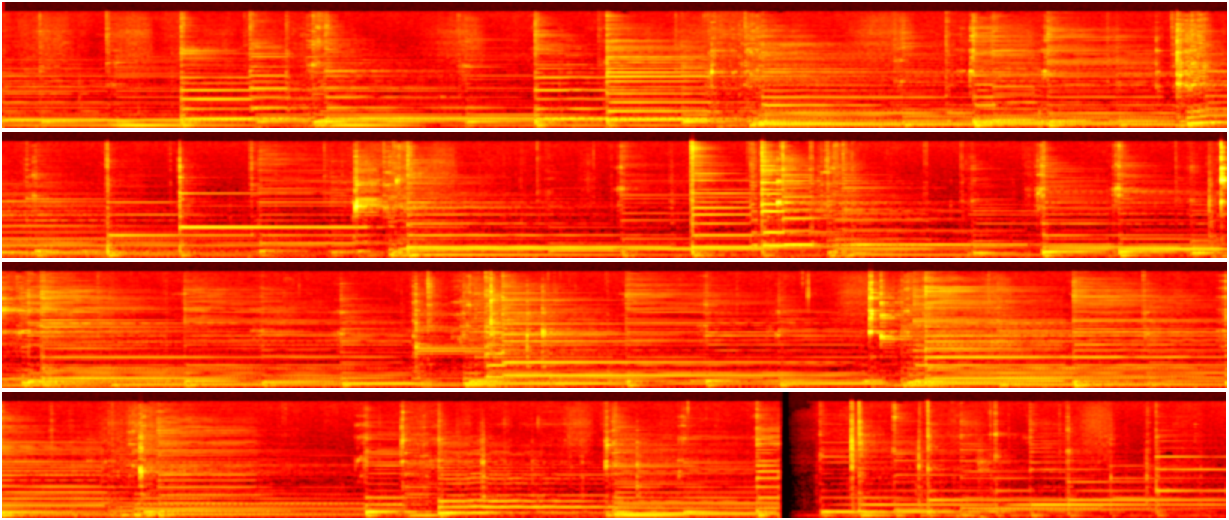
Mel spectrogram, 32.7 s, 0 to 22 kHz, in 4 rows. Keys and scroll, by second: 9.8 space.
